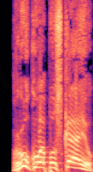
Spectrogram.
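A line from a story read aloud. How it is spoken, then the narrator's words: Shouted over shoulder. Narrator (Russian): крикнул он через плечо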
